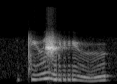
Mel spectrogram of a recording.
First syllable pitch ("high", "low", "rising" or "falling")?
rising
